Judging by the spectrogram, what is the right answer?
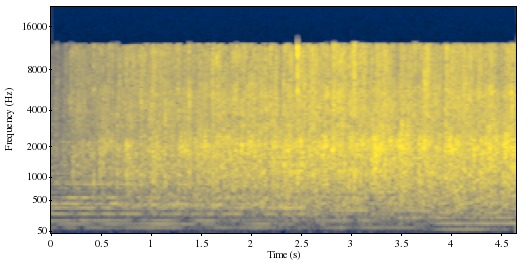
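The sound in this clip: A crowd gives a sustained clapping ovation welcoming a speaker at a prayer gathering. The dense applause holds steady and loud for about five seconds without letting up.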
